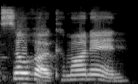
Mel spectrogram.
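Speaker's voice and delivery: long, loud called-out shout. A player's character calls Silva to come inside: shouting. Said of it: "I'm just gonna shout".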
